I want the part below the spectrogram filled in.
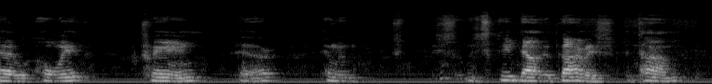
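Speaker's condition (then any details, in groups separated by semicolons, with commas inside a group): Parkinson's disease, mild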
